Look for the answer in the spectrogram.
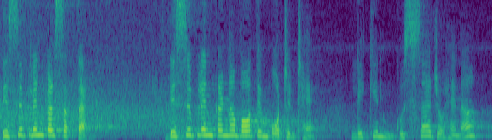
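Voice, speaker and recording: A woman's voice: high voice, moderate pace, slight background noise. Woman speaker in an echoing hall. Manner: directly questions and instructs the audience. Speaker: motivational speaker. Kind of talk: talk to a school audience. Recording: long hall reverb.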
